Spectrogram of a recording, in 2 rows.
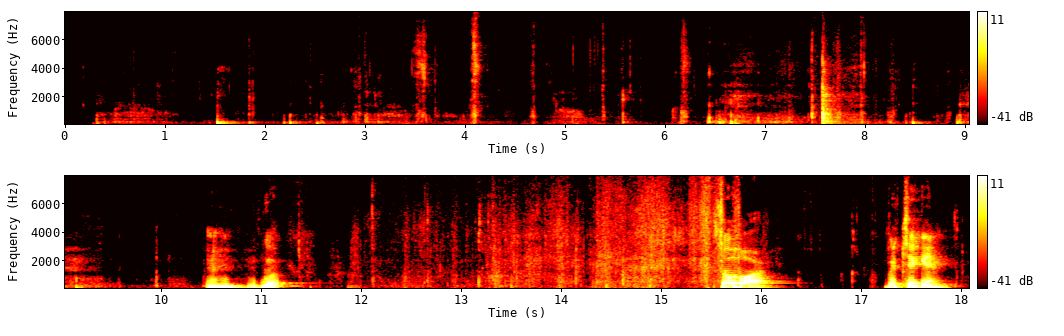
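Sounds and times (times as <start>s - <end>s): biting into taco: 0.0s - 10.1s, 16.3s - 17.3s
chewing with mouth smacks: 0.0s - 10.1s, 16.4s - 17.3s.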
